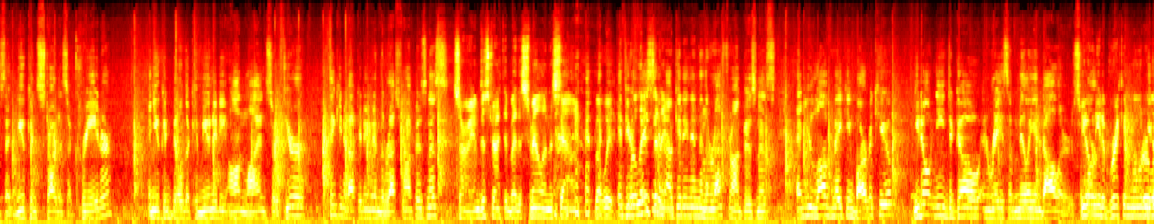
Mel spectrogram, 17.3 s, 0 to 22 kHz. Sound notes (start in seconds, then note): 8.2 laughs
